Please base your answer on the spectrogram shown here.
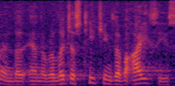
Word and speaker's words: Isis: Isis was a feminine principle of wisdom in Egypt. It's spelled I-S-I-S, Isis.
